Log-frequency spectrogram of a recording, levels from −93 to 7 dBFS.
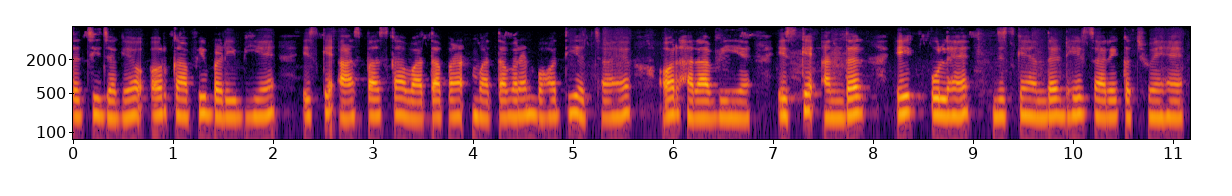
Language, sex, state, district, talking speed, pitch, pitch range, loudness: Hindi, female, Uttar Pradesh, Varanasi, 165 wpm, 195 Hz, 185-210 Hz, -19 LUFS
